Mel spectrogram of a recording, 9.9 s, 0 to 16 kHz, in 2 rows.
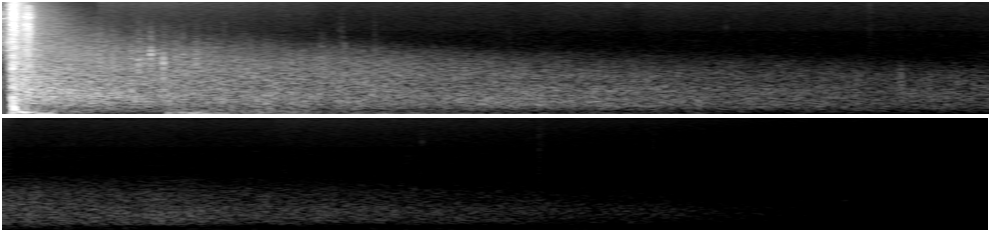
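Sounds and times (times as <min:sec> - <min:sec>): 
HK416 rifle gunshot from the muzzle: 0:00.0 - 0:03.1.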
